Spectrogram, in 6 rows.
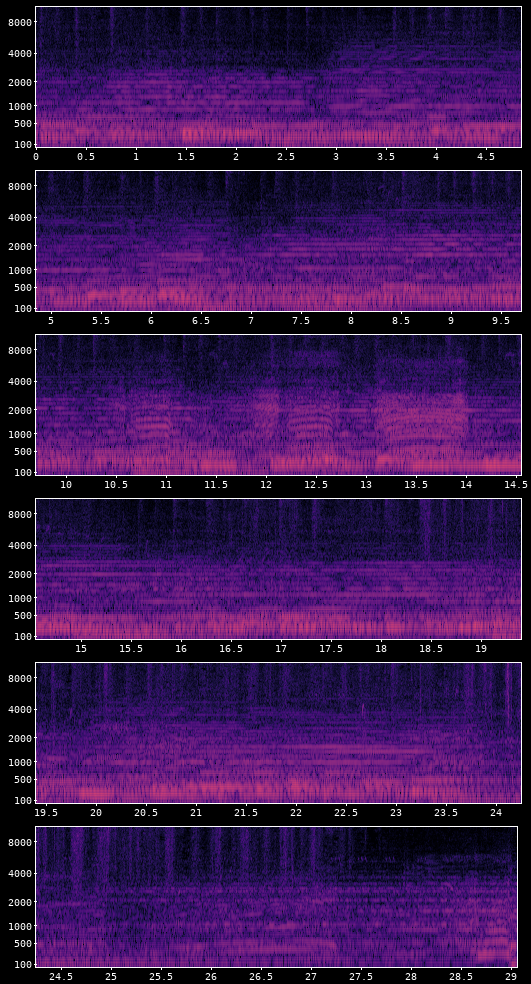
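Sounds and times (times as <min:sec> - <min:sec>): calm background music: 0:00.0 - 0:29.0
cows mooing: 0:10.4 - 0:15.2, 0:17.8 - 0:27.6.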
